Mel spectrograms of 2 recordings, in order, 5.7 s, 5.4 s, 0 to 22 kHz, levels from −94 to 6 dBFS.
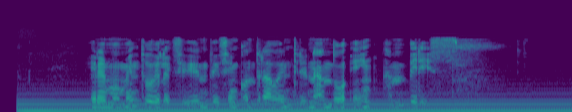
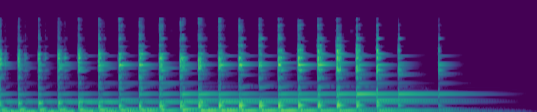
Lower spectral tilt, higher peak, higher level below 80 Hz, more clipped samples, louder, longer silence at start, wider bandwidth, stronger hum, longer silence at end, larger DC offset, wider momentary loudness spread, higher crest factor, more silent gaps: second, -3 dB/octave vs -5.5 dB/octave; second, -20 dBFS vs -2 dBFS; second, -52 dBFS vs -36 dBFS; neither; second, -45 LUFS vs -24 LUFS; first, 0.15 s vs 0 s; second, 5.8 kHz vs 11.5 kHz; first, 60 Hz at -50 dBFS vs none; second, 0 s vs 0.85 s; neither; second, 12 LU vs 15 LU; about the same, 24 dB vs 24 dB; neither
